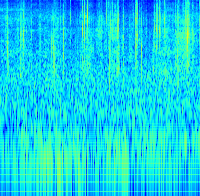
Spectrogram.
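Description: Light crackling and rustling of paper and cardboard mail packaging being handled, scattered faint clicks over a steady low background rumble.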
